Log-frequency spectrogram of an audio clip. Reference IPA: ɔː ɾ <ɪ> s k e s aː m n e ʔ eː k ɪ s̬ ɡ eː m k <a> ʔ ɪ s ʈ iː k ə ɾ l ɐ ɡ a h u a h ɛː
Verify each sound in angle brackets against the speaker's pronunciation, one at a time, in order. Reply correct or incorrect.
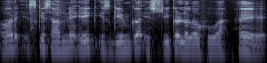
correct, correct

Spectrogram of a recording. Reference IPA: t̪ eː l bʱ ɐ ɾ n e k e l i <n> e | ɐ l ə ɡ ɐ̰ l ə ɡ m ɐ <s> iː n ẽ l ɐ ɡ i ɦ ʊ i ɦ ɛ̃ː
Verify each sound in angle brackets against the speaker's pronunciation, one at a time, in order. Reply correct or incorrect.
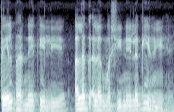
incorrect: none, incorrect: ʃ

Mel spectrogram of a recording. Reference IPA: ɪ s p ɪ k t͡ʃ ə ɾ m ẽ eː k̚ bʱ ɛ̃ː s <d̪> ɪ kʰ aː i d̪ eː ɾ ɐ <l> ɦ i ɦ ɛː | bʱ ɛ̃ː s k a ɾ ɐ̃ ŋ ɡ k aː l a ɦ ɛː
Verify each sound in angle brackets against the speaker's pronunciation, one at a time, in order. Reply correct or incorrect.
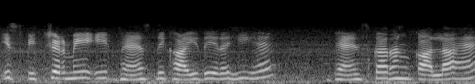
correct, incorrect: none

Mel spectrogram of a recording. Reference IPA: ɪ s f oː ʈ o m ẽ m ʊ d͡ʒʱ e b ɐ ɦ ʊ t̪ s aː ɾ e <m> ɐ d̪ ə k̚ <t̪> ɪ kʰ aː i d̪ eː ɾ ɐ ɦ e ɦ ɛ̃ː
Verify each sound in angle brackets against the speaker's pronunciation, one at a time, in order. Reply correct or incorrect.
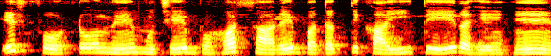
incorrect: b, incorrect: d̪

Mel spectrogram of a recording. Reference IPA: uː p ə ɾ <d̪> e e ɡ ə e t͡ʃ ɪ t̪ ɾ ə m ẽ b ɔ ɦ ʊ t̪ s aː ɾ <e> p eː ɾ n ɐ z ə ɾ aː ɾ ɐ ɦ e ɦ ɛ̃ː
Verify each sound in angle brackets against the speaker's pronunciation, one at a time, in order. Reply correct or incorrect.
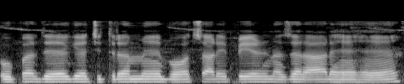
correct, correct

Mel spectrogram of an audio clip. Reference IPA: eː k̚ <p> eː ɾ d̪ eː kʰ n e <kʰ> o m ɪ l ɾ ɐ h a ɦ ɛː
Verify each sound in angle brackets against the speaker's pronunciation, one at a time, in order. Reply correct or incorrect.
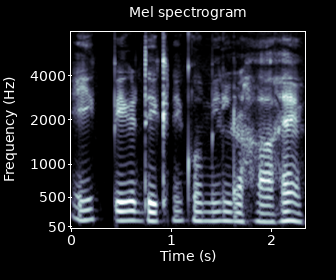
correct, incorrect: k

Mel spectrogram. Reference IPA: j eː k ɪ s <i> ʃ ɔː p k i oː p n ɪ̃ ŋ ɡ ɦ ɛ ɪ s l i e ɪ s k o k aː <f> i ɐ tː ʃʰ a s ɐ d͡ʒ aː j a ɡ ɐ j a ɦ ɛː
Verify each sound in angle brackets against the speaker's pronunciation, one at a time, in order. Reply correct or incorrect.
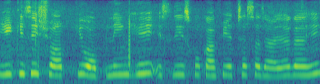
correct, correct

